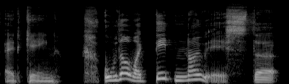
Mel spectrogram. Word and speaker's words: Ed Gein: Uh, yeah, it's pronounced Ed Gane.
